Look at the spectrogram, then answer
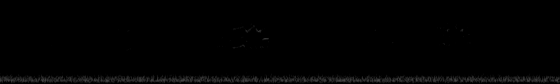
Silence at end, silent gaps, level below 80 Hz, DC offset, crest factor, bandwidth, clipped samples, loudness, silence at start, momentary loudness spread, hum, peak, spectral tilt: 0 s; none; -88 dBFS; under 0.1%; 14 dB; 8.2 kHz; under 0.1%; -60 LUFS; 0 s; 4 LU; none; -46 dBFS; -4.5 dB/octave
